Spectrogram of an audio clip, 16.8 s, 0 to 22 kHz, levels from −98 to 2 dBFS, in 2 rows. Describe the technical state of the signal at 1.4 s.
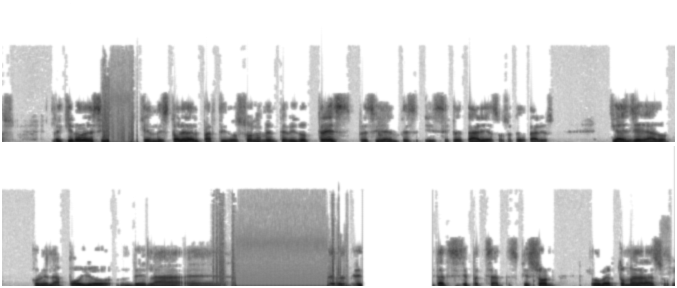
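At 1.4 s the signal is inside an intermittent contact fault running from about 1.26 to 1.70 s, where a loose cable or plug briefly loses connection and the line goes open for roughly 280 ms. The sound cuts away with crackle at the break and again at the reconnection, and the gap holds faint hiss rather than true silence. That scratchy, noisy gap separates it from a clean digital dropout, which falls to dead silence with sharp edges.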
